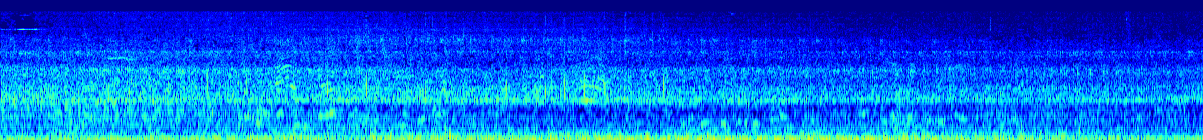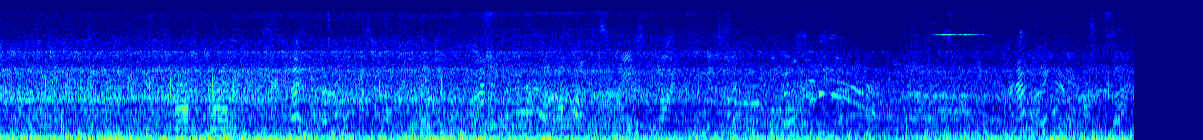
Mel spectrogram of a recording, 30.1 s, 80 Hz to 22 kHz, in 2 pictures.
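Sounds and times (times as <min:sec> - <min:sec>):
faint voices: 0:00.0 - 0:29.2
vehicle engines rumbling: 0:00.0 - 0:29.2.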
